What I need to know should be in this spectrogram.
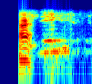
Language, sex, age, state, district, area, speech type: Malayalam, female, 45-60, Kerala, Kottayam, urban, conversation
